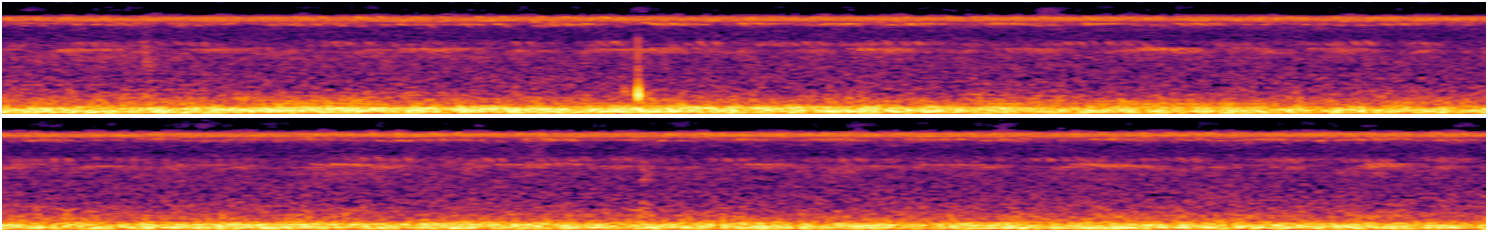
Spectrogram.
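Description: Near silence of a night outdoors: faint insects keep up a steady high trill with softer pulsing chirps, over a low rumble. A single brief click comes about three seconds in.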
